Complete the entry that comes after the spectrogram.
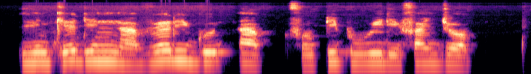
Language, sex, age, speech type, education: Nigerian Pidgin, male, 15-29, spontaneous, tertiary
